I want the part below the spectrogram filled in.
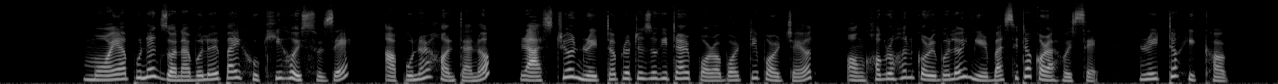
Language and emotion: Assamese, happy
